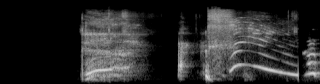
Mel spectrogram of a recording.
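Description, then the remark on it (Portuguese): A single loud sneeze: a sharp gasping intake of breath, a brief pause, then an explosive burst that trails into a voiced, sliding cry. “Eu vou espirrar.”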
